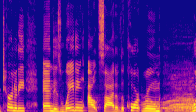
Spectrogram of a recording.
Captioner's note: audience gasps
